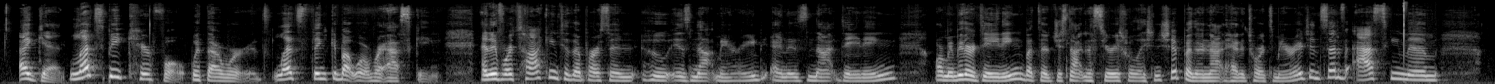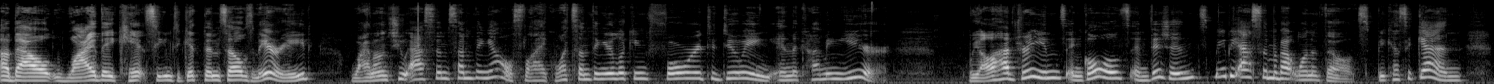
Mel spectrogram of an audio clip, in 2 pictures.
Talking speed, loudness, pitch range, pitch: 190 wpm, -19 LUFS, 175-265 Hz, 205 Hz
